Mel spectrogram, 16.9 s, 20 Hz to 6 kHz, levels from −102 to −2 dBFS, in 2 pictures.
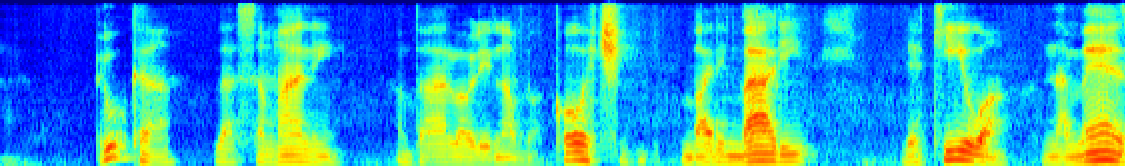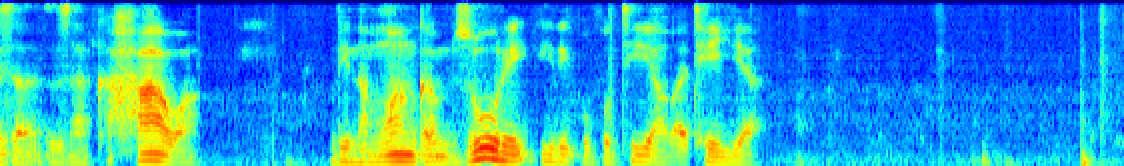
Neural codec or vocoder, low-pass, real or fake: codec, 16 kHz, 0.8 kbps, ZipCodec; 5.4 kHz; fake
